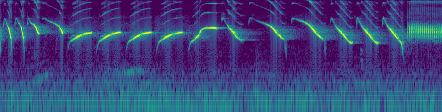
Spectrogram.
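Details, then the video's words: Male canary in full song, meant to stimulate stressed canaries that have gone quiet; rapid downward-slurred whistles, a series of arched rising notes roughly four per second, then sweeps ending in a fast rattle. "TERAPI KENARI STRESS MACET BUNYI AGAR CEPAT GACOR LAGI DENGAN SUARA PANCINGAN KENARI JANTAN GACOR"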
